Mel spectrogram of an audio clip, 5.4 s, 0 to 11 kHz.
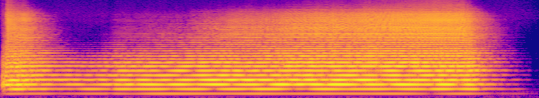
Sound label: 4 FrHorns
